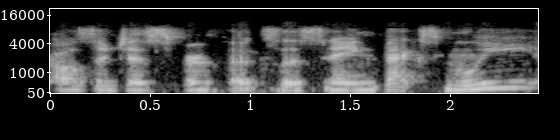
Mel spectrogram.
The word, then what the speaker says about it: Bex Mui: Also, just for folks listening, Bex Mui is how you say my name, she and her pronouns.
